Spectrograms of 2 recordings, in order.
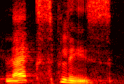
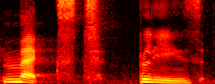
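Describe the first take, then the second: First: The t at the end of next is dropped. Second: The t at the end of next is pronounced. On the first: "I say" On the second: "I don't say"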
